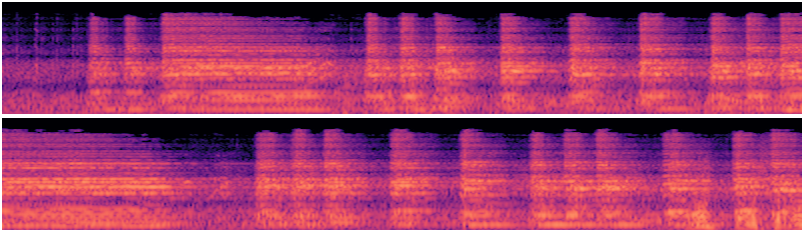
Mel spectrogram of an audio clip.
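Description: Fanfare music playing as a rapid string of short, sharp notes. It starts about half a second in.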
